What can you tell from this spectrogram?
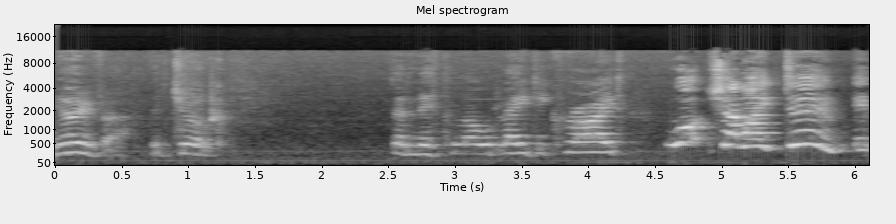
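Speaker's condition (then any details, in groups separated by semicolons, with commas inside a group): No condition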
